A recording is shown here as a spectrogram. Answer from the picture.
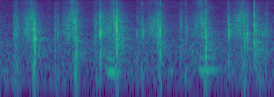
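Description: Tarot deck being shuffled by hand: a quick run of papery card clicks, several a second.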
